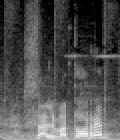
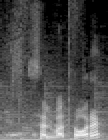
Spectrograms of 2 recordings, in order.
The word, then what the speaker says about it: Salvatore: me can i ask you something how to pronounce the brand uh italian way salvatore salvatore another interesting italian brand right behind me super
